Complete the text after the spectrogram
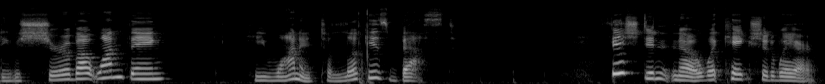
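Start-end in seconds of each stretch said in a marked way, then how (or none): none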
